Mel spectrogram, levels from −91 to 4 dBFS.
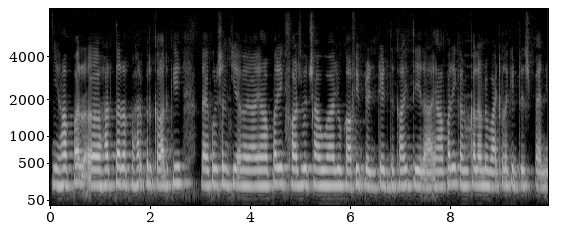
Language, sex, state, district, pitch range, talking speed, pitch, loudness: Hindi, female, Bihar, East Champaran, 200-215 Hz, 225 wpm, 205 Hz, -26 LUFS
